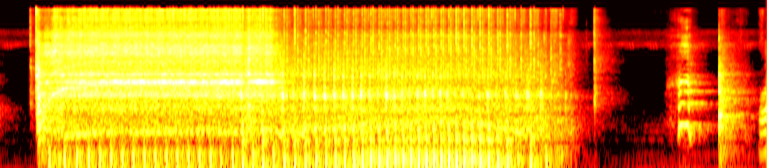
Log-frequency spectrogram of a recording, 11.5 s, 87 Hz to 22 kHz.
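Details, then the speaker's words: 1970 John Deere 110 hydraulic-lift patio tractor, sat unused for many years, given a shot of ether: a brief crank catches almost at once, then it chugs steadily for about eight seconds before dying off. It started on starting fluid surprisingly easily. "almost too easy what the heck what's the deal here"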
